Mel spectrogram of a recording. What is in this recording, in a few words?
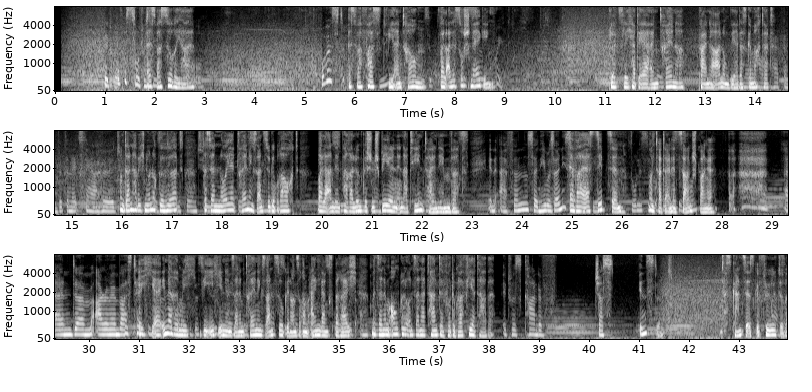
Voice Over; Oscar Pistorius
